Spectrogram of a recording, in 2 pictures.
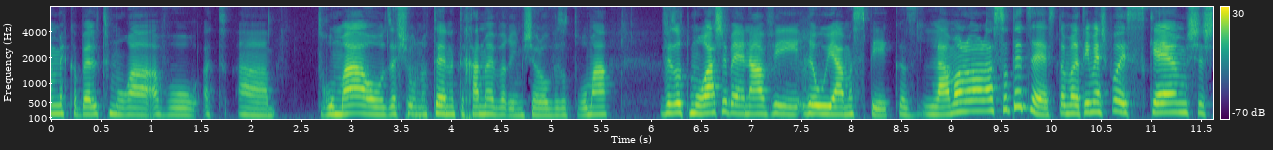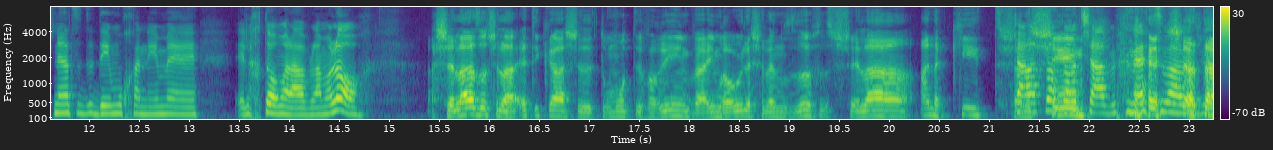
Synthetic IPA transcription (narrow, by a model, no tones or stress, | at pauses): mːe̞kabe̞ltmuʁaa̰vuʁaa | tʁumao̞zeʃeuno̞te̞neteχadmeevaʁimʃelo̞vezotʁuma | vezotmuʁaʃe̞be̞ːnaviʁeujamaspikazlamalo̞laːso̞tetze̞sot̪ome̞etimjeʃpo̞eske̞mʃeʃne̞at͡sdadimːuχanime | laχto̞malavlamalo̞ | a̰ʃe̞ːlaːzo̞t̪ʃe̞laʔet̪ikaʃe̞ltʁumo̞t̪evaʁimveaimʁaujleʃalenuzoʃeːlaːnakʰit̪ʃʃaʁlaʃsotiʃaabifneasma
